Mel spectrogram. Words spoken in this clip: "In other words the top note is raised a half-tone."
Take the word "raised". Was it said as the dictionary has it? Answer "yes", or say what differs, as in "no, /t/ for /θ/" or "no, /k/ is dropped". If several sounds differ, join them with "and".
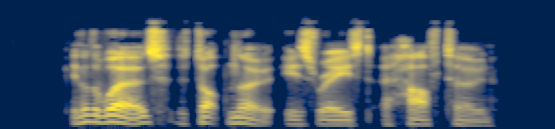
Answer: yes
